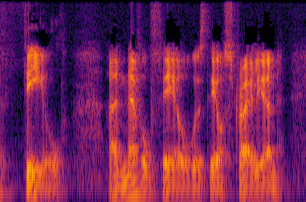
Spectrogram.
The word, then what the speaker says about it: Thiel: So this is, he was calling it a, well, he was pronouncing it differently, but it's a Thiel.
